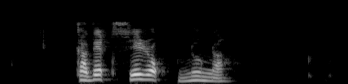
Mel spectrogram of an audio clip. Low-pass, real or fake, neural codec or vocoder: 7.2 kHz; real; none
